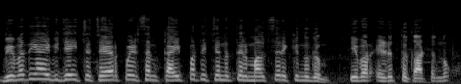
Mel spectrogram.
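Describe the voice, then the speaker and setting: A man reporting a news package as scripted voice-over, in a measured, emphatic delivery. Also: sits high, no echo.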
